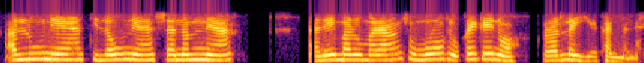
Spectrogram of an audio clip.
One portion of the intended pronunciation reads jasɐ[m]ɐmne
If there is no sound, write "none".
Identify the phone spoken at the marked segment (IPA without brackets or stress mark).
n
